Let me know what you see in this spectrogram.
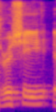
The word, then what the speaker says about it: Rishi: Hey, my name is Rishi. It rhymes with squishy.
